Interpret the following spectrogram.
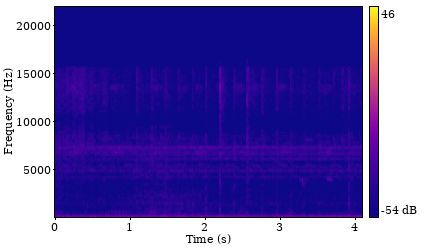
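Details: Male domestic cat purring while seeking attention and being petted; low, steady, continuous rumble with fine rapid pulsing and no breaks.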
